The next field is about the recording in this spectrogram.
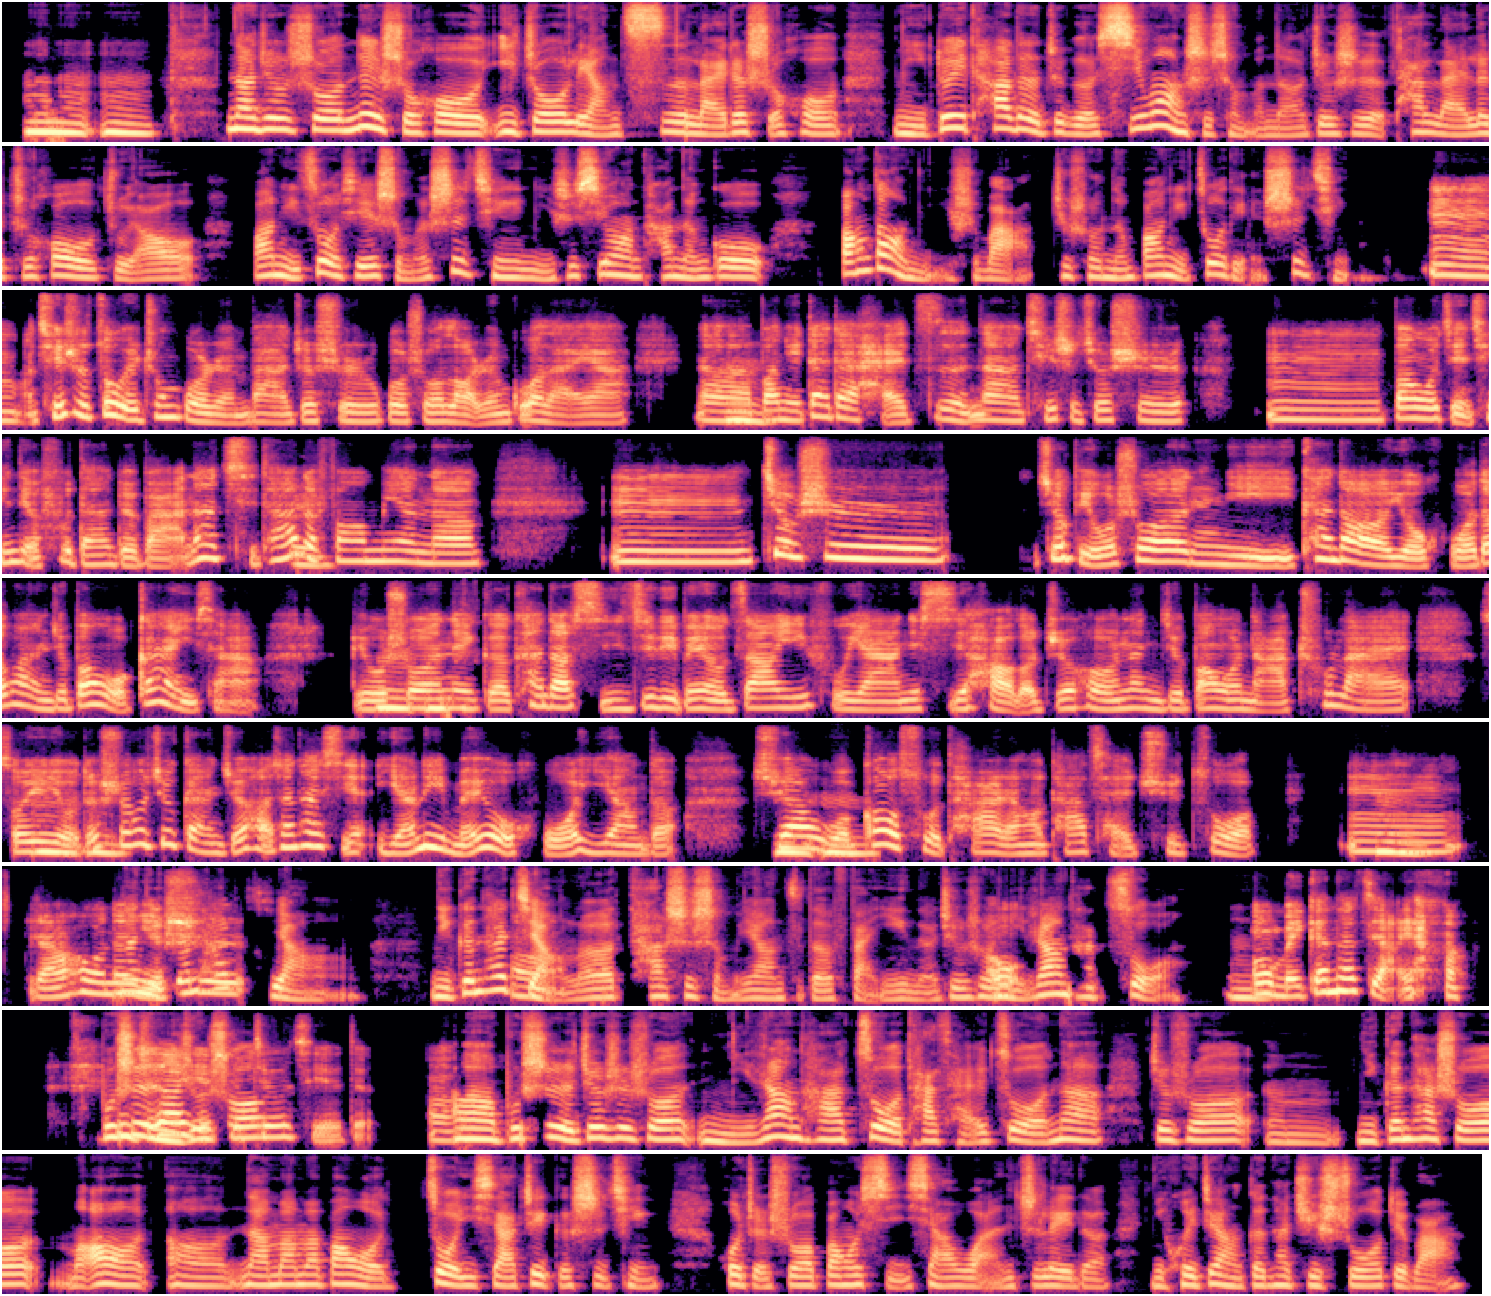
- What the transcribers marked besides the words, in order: other background noise; laughing while speaking: "呀"
- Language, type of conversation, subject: Chinese, advice, 你和婆婆（家婆）的关系为什么会紧张，并且经常发生摩擦？
- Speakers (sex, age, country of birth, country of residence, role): female, 40-44, China, United States, user; female, 55-59, China, United States, advisor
